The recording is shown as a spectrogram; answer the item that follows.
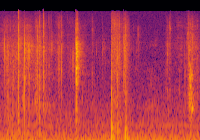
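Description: Faint crinkling and rustling of a plastic outer sleeve on an LP record jacket as the album is handled and set down, with several light ticks scattered through.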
